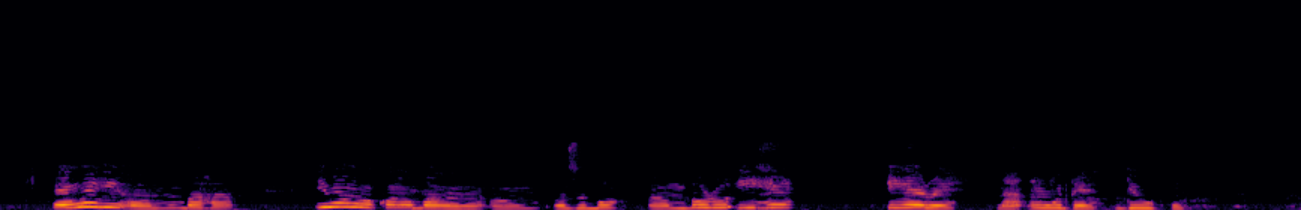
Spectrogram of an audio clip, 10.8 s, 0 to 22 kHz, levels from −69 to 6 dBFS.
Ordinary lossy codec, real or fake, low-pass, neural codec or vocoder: AAC, 48 kbps; real; 7.2 kHz; none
